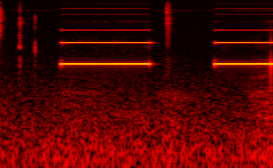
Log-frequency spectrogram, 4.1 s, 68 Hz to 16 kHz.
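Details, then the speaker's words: KAIWEETS KM602 multimeter in automatic (smart) mode beeps on continuity while measuring a 10-ohm resistor. Two clean, steady, high-pitched beeps: buzzer working normally. "It beeps because it sees continuity."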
